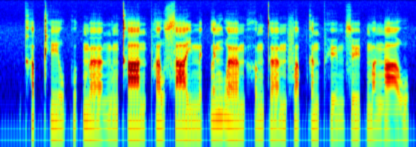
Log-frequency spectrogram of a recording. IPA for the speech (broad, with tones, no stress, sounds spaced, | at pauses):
kʰ ɐ˧ p̚ kʰ iː˨˩ w kʷ ɐ˨˥ k̚ m œː˨˩ n̪ ʊ˨ ŋ kʰ aː˨ n pʰ ɐ˧ w s aː˨˧ j m ɪ˨˥ k̚ l ɪ˥ ŋ w œː˨˧ m h ʊ˧ ŋ t̪ œː˨˥ m f ɐ˨˥ p̚ k ɐ˧ n pʰ yː˨˩ m s yː˧ k̚ m ɐ˨˧ ŋ aː˨˥ w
